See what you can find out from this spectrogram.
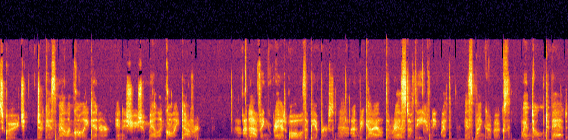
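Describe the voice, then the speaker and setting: A whispered voice moves at a moderate speed. Behind it, background noise is noticeable. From Northern Ireland. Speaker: ASMR artist. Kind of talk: audiobook reading.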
